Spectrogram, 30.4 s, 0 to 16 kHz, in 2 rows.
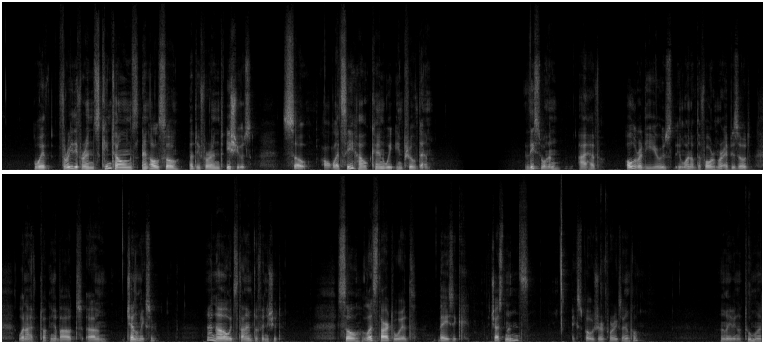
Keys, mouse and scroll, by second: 27.2 click, 30.0 click.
